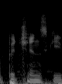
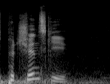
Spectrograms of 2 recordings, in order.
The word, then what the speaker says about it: Pinsky: clown sitting behind us it's actually Pinsky but yes oh we kindergarten it's Pinsky we'd like to apologize to all the alma faithful who are tuned in right now we've been pronouncing his name wrong P Pinsky Pinsky Pinsky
